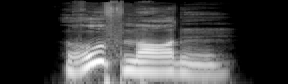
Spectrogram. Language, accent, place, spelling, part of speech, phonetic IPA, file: German, Germany, Berlin, Rufmorden, noun, [ˈʁuːfˌmɔʁdn̩], De-Rufmorden.ogg
- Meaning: dative plural of Rufmord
